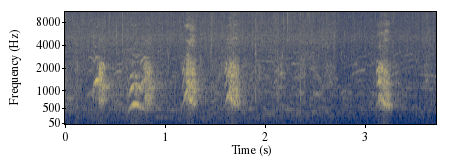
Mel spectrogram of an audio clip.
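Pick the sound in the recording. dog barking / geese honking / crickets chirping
dog barking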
